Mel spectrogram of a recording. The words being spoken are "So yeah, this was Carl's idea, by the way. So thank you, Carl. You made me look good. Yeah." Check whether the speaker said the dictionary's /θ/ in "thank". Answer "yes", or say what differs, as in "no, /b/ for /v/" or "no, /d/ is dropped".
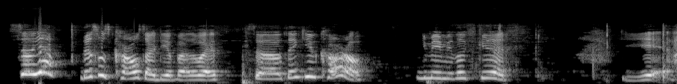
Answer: yes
